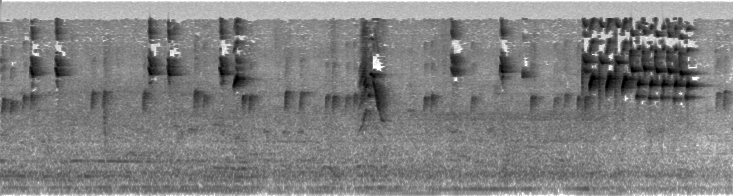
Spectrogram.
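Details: Widani goldfinch from Morocco performing the mchach style: scattered sharp high chips spaced a second or so apart over a low room hum, then a rapid run of ringing repeated notes.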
